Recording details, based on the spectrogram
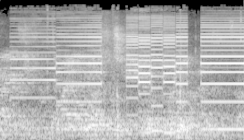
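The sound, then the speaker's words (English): A homemade alarm clock built by high school students in SMU's makerspace, the Decent Innovation Gym, rings with a steady, shrill electronic buzz, sounding continuously and fairly loud over a noisy background, with no talking. “Chan Hin and his three teammates are building their own unusual alarm clock”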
